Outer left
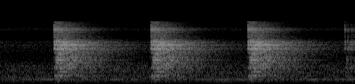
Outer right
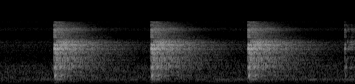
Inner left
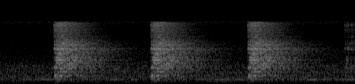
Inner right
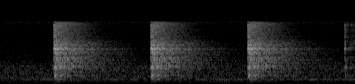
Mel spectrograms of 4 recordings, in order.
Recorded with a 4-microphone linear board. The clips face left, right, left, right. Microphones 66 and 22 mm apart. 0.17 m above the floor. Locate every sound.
0.5 s a clap: 65° right (ahead or behind), 2.5 m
